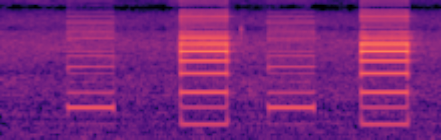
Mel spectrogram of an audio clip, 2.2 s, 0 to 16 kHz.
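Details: Bosch B9512G alarm panel keypad, full arm of all three areas; steady high-low alternating beeps about two a second counting down the exit delay, accidentally set to 60 seconds.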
